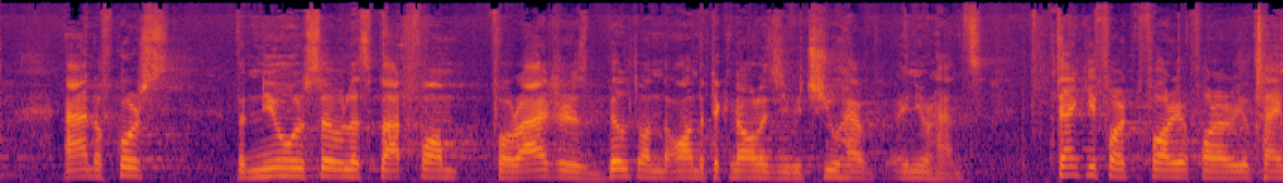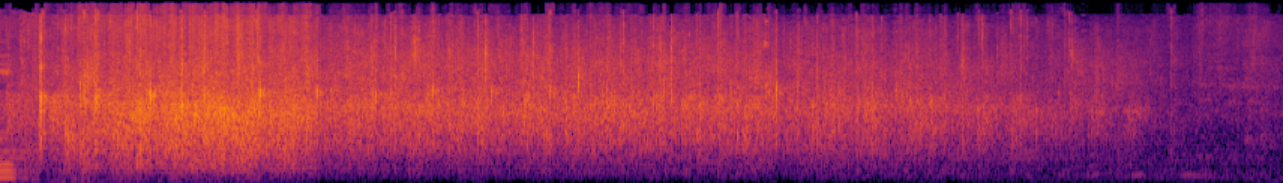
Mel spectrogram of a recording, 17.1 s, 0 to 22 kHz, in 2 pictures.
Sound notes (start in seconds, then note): 10.6 applause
